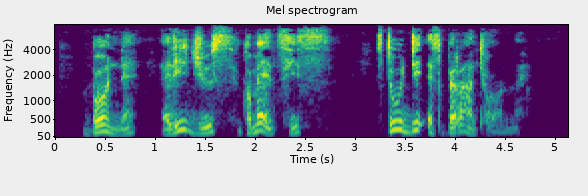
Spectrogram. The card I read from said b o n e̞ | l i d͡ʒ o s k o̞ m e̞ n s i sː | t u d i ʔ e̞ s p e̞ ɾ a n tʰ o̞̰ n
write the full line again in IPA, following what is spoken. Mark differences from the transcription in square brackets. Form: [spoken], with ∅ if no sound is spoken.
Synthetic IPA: b o n e̞ | l i d͡ʒ [u] s k o̞ m e̞ n [t͡s] i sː | t u d i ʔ e̞ s p e̞ ɾ a n tʰ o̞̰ n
